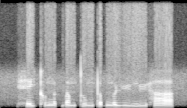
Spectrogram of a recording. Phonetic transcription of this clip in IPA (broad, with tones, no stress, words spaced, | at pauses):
he˨˧jkʰʊ˨˩ŋ ɐ˨k̚wɐ˨˥mt̪uː˨˧ŋt̪ɐ˨p̚ ŋɵ˨ɥyː˨˧ ŋyː˨haː˨˩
